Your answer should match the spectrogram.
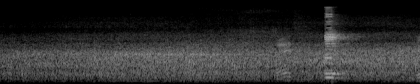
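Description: Cars driving past with steady traffic noise that builds slightly, and one short car-horn beep about three seconds in.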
